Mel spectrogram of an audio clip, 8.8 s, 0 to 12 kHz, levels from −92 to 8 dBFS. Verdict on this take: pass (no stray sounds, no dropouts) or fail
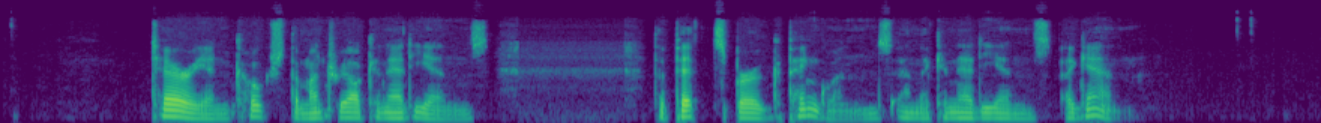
pass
